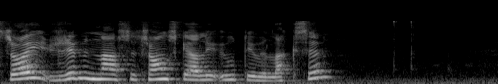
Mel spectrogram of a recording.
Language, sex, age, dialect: Faroese, female, 61+, Suðurstreymoy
